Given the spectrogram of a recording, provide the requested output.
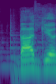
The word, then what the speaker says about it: Baguio: Sorry, I can't remember how to pronounce where you're from. Say it again. Baguio City.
